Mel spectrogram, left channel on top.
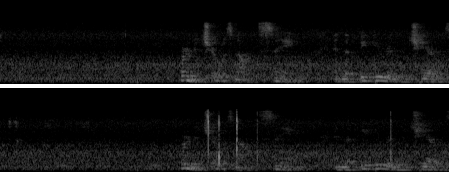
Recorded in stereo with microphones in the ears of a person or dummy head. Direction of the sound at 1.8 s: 35° left (ahead or behind).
